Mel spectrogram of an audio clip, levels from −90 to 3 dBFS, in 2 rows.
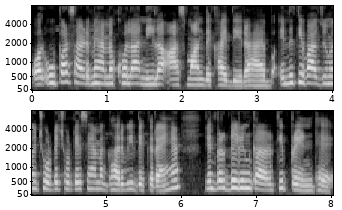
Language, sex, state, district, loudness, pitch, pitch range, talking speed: Hindi, female, Bihar, Darbhanga, -15 LUFS, 240 Hz, 205-265 Hz, 215 wpm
